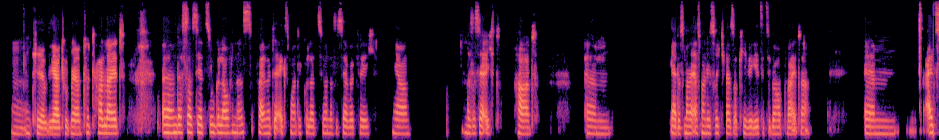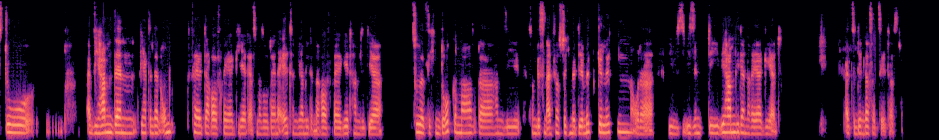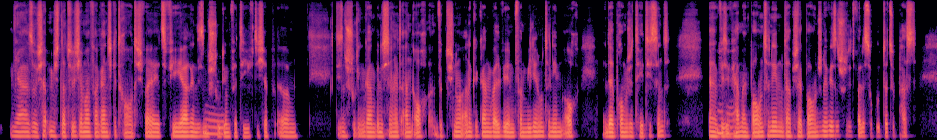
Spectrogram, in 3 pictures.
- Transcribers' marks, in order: tapping; blowing
- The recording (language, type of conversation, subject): German, advice, Wie erlebst du nächtliches Grübeln, Schlaflosigkeit und Einsamkeit?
